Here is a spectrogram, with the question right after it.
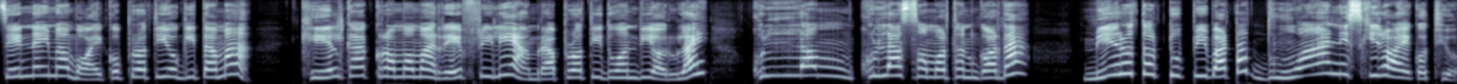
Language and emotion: Nepali, angry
